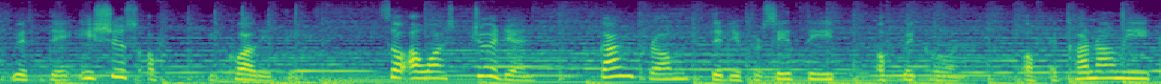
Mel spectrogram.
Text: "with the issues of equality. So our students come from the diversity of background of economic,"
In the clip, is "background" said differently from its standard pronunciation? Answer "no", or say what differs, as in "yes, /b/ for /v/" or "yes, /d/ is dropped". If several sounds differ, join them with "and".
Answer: yes, /d/ is dropped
